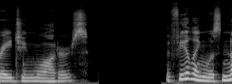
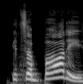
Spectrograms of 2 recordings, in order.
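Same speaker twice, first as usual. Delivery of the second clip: higher, triumphant announcement; 5 semitones higher, 3 dB louder than usual. Acted. Mate telling Mick the floating thing is a body, triumphant. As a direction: crow it like you found treasure. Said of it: "said the mate triumphantly".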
